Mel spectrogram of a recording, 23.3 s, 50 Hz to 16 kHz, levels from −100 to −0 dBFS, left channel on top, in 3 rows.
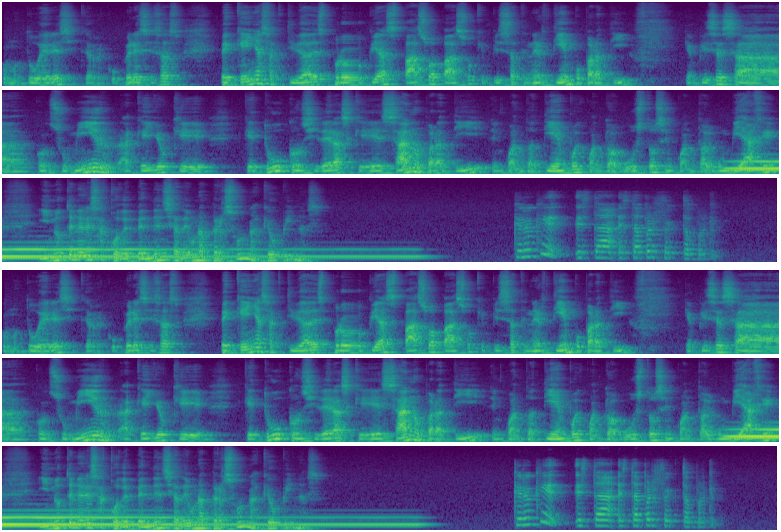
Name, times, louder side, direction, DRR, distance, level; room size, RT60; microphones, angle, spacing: voice 1, 0.0-6.6 6.8-18.7, equal, 15° right, 3 dB, 0.7 m, -28 dB
sound 1, 14.9-19.7, right 4 dB, 50° right, 0.4 m, -22 dB
voice 2, 20.7-22.7, right 3 dB, 65° right, 5 dB, 0.8 m, -35 dB
3.8 x 3.6 x 3.7 m, 0.39 s
head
